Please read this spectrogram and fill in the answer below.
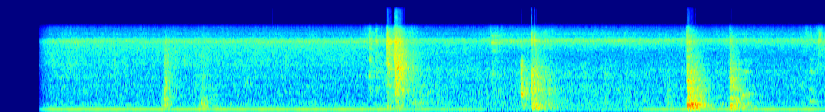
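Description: Steady machine hum with a thin high whine, broken by several sharp knocks and bumps, the loudest about eight and fourteen seconds in.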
